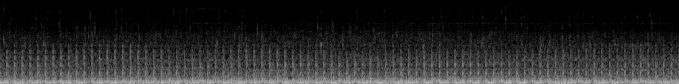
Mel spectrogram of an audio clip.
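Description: A boat's diesel engine chugs steadily close by.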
